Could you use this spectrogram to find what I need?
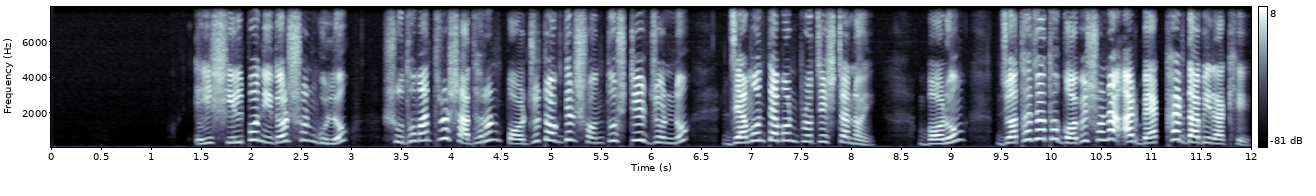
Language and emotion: Bengali, angry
